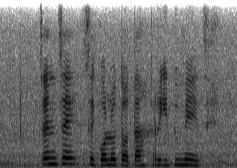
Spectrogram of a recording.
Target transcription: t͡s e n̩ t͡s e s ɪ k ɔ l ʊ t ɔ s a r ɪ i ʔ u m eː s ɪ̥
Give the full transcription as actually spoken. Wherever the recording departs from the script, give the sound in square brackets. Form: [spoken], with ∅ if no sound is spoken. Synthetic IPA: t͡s e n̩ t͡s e s ɪ k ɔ l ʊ t ɔ [t] a r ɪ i [t] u m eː [t͡s] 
